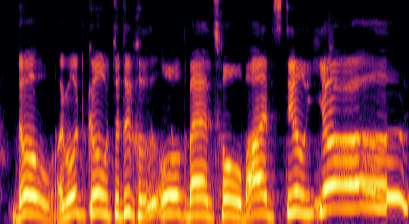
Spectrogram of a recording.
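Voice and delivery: put-on very high, very slow old-man voice. Mocking a game character called old man, imitating an old man. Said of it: "You sound like you're like".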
